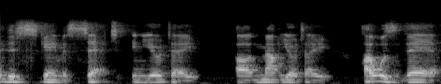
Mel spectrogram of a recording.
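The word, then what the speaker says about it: Yōtei: It's Yotai.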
